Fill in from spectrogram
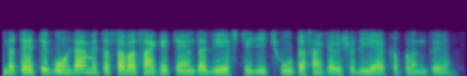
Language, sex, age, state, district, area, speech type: Sindhi, male, 45-60, Uttar Pradesh, Lucknow, rural, conversation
